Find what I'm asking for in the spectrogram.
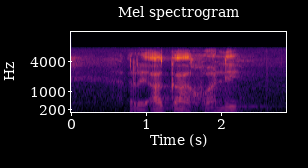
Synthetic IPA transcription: rɪʔakʼaxwalɪ

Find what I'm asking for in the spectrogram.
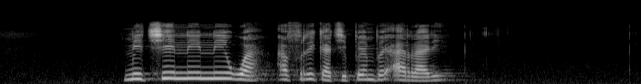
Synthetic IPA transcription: mit͡ʃʰininiwaːfɾikʼat͡ʃʰipʼɛmbɛʔaɾaːɺi

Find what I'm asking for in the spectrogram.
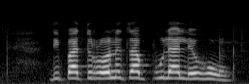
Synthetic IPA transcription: dipatronɪt͡sapʼulalɪɦʊ

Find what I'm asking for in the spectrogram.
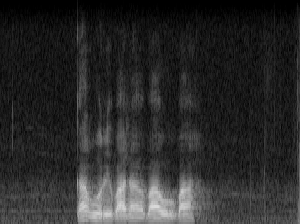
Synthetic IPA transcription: kʼaɣʊɾɪbanabaʊba

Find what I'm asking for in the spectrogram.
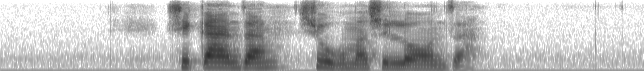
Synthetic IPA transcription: ʃikand͡zaʃiɦumaʂilɔːnd͡za

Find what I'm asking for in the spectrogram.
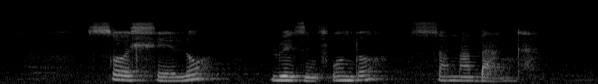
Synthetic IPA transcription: sɔɬɛlɔ | lweziɱfundʱɔ | samaɓaːŋɡʱa

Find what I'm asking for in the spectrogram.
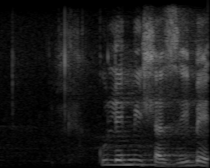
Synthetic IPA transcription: k̬ʼulemiɬaziɓɛ

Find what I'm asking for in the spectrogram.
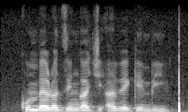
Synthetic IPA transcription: kʰumbɛɺɔd͡ziŋɡad͡ʒiʔaβɛɡembiːɺi

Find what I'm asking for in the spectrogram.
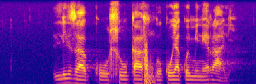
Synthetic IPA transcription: lizak̬ʼuɬuk̬ʼaŋɡʱokʼujakʼweminɛraːli

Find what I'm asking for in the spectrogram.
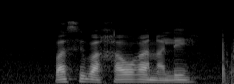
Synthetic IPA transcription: basɪbak͡xʰaʊɣanalɪ

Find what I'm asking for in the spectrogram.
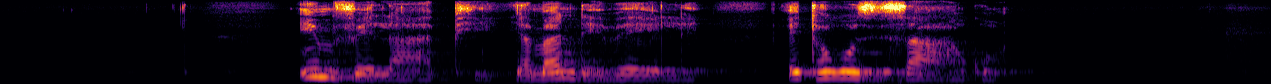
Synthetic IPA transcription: iɱb̪vʱɛlapʰijamandʱɛɓɛlɛ | ɛtʰɔk̬ozisaːk̬ɔ

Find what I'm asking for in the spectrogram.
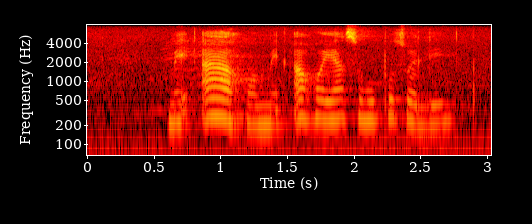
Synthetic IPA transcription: mɪahɔmɪʔaɦɔjasɪhʊpʼʊt͡sʼɔlɪ

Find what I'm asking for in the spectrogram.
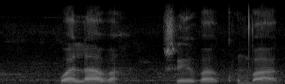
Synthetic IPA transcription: walaβa | ʂɛβakʰumbʱaːka

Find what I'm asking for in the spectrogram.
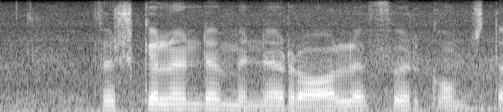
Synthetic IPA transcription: fərskələndəmənəɾɑːləfuərkɔmstə

